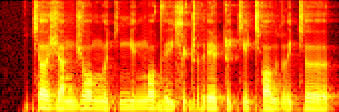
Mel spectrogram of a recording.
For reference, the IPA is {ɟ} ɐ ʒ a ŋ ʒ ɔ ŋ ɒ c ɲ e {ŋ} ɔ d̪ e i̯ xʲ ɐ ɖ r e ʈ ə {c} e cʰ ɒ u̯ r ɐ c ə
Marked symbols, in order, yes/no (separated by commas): no, yes, yes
